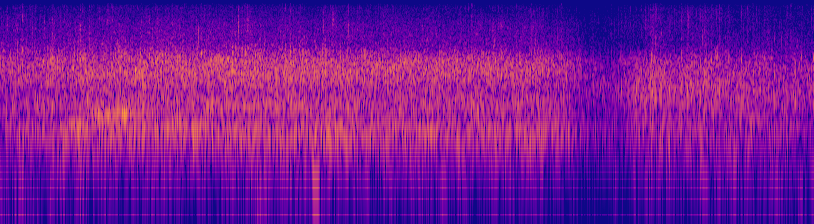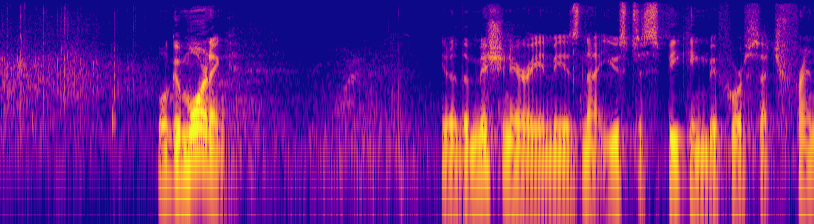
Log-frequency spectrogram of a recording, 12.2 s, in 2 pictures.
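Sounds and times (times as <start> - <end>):
audience applause welcoming a speaker: 0.0 - 7.3
speech: 7.3 - 8.0, 9.4 - 12.2.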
